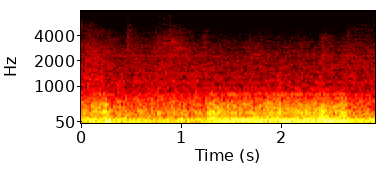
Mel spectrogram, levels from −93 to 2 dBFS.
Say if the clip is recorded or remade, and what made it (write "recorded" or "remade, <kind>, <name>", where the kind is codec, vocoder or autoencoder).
recorded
